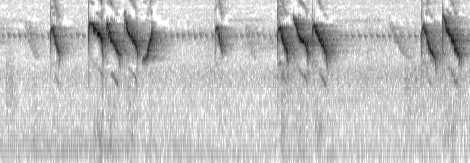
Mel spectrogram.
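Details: Caged white-eye swaying while singing, used as a lure to draw other white-eyes into calling: bright, high, downslurred chirps given singly or in quick runs of two to four, over a faint steady high tone.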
